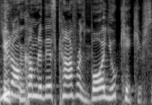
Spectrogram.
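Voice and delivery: loud country car-salesman sales patter. Rephrasing another speaker's conference tagline, in a country car salesman voice. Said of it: "It sounds like the country car salesman's tagline".

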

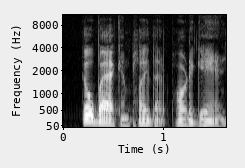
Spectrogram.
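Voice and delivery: ordinary delivery

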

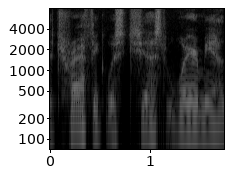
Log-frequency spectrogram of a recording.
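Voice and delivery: ordinary delivery

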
